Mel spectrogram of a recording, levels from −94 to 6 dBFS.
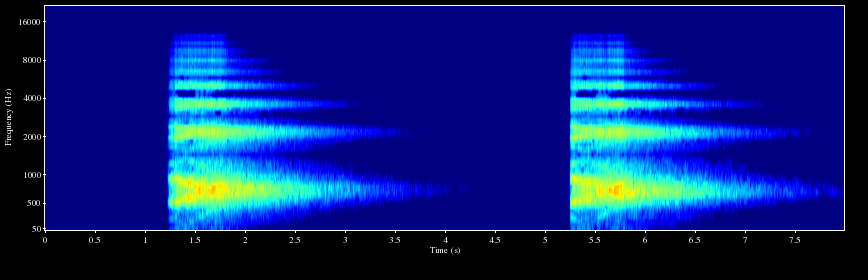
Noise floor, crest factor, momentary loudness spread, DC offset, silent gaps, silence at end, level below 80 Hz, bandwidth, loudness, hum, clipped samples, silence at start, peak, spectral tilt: under -90 dBFS; 24 dB; 22 LU; under 0.1%; none; 1.35 s; -84 dBFS; 13 kHz; -30 LUFS; none; under 0.1%; 1.25 s; -12 dBFS; 1 dB/octave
